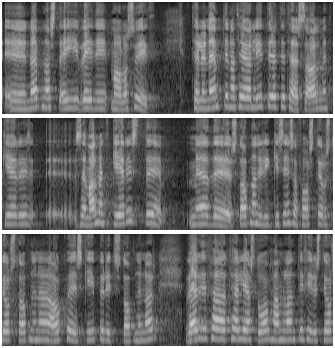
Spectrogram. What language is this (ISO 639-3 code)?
isl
